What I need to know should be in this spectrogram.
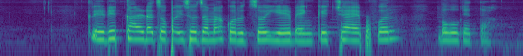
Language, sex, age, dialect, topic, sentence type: Marathi, female, 31-35, Southern Konkan, banking, statement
